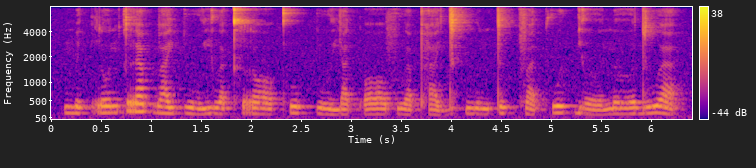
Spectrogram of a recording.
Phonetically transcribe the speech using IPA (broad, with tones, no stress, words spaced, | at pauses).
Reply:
me˨˩k̚ro˦˥nkra˥˩p̚ ba˧jpuː˩˦ ju˩˦a̯kʰrɔː˨˩ kʰwu˥˩k̚puː˨˩ja˨˩t̚ʔɔː˧ fu˩˦a̯pʰa˩˦jdɯ˥˩k̚ŋu˧n tɯ˦˥k̚fa˨˩t̚kwɯ˥˩k̚ jɤː˩˦nɤː˦˥du˥˩a̯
